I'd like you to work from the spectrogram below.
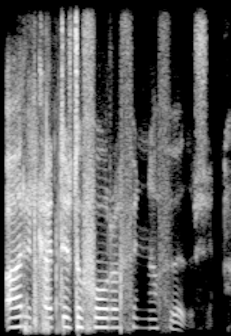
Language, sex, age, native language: Icelandic, male, 11, Icelandic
